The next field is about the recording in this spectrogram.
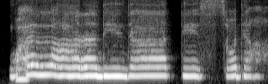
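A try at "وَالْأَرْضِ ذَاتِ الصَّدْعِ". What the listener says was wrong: wal ar serak ya. Wal arnya kurang jelas Bu. D-nya pendek. Ardidha, ardidha.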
